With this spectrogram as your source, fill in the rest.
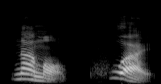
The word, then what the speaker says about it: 那么: 那么 이 단어 역시 那么 나머로 발음합니다. 앞서서 이는 저, 나는 저라고 설명을 드렸기 때문에 나머는 저렇게 또는 그렇게 혹은 그러한이라고 해석할 수 있겠죠.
